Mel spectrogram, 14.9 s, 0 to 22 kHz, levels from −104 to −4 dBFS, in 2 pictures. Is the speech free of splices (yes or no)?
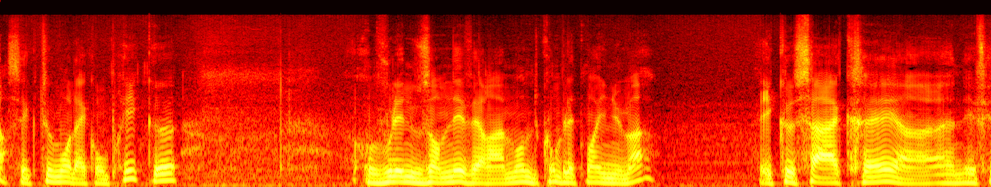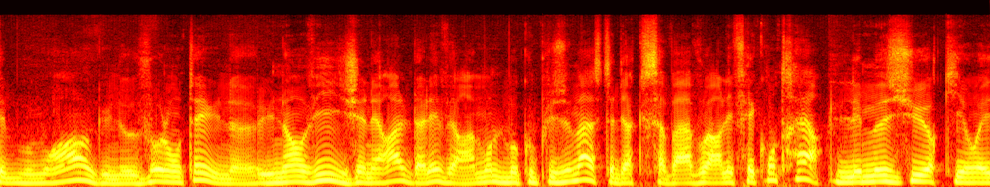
no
